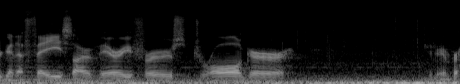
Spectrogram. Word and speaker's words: draugr: face our very first draugur remember how you pronounce these things but turns out one of the characters pronounced at some point and it's drawled close enough just a regular one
